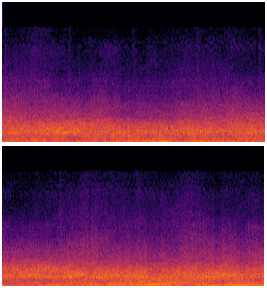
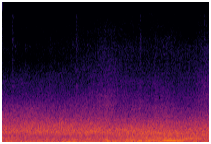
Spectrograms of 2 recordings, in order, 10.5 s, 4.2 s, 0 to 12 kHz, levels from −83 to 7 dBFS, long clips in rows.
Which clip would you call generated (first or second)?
first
